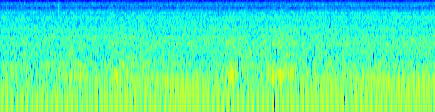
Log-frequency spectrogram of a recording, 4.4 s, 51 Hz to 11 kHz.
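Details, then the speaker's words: 2011 Jeep Patriot, T355 five-speed manual, idling with the clutch out and revved: a rough, gravelly grinding rattle comes and goes and vanishes with the clutch pedal down; owner suspects input and countershaft bearings, unconfirmed. "so that's what I'm after that's what I'm hearing it just almost sounds like something's broken in there I'm really hoping it's these bearings"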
